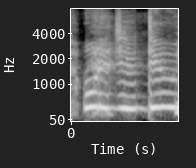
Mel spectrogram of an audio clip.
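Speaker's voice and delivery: high, slow, laughing panic; panicked brother. Retold or imitated. Retelling his brother's panic, high and laughing. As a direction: squeal it out in shock, half laughing.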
